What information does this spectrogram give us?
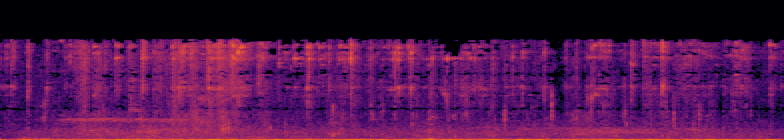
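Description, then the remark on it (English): Outdoor dog park ambience in a park covered in wood chips: a steady low rumble of open air with scattered crunching steps, light metallic jingles like tags, and faint, indistinct voices murmuring. “Here are some wonderful park sounds for you guys while I read an excerpt of my observation notes.”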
